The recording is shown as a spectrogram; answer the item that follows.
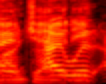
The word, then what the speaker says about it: longevity: The letter G is pronounced twice in longevity because the word contains two different G sounds. The first is a nasal G sound from long, and the second is a J sound like the J in jeans or giraffe.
